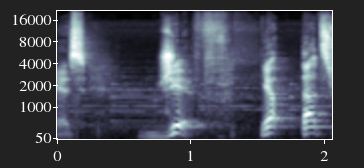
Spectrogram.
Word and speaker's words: GIF: we should say it jif yup that's right despite all arguments to the country the creator of everyone's favorite embeddable animation format insists that it is pronounced with a soft g according to willheid the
